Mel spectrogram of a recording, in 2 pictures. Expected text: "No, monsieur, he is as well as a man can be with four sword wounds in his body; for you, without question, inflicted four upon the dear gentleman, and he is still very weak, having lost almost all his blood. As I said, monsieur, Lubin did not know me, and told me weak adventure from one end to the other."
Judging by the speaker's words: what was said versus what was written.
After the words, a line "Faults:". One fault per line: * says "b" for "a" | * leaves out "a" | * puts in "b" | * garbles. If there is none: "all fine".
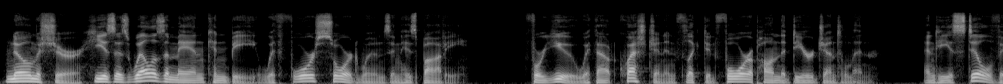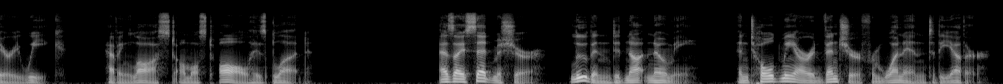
"No, monsieur, he is as well as a man can be with four sword wounds in his body; for you, without question, inflicted four upon the dear gentleman, and he is still very weak, having lost almost all his blood. As I said, monsieur, Lubin did not know me, and told me our adventure from one end to the other."
Faults:
* says "our" for "weak"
